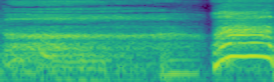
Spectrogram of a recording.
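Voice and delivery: high, excited little ah; delighted gasp. Retold or imitated. Fan finding old Linkin Park mail, high delighted ah. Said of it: "I saw this today and I was like".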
